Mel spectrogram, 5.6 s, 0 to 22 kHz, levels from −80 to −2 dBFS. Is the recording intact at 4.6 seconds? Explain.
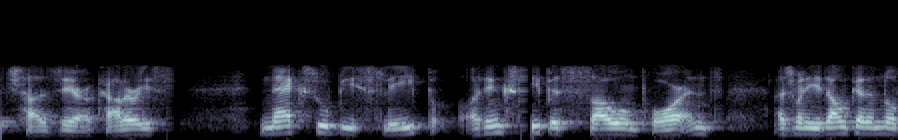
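Yes, the speech at 4.6 seconds is intact, with nothing at that moment beyond the narrow band of the G.711 telephone coding it passes through.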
